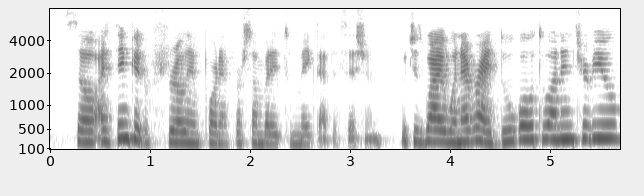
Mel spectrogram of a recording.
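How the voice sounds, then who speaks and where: A woman's high-pitched voice at a very fast pace, with big swings in loudness, ordinary pitch variation and hardly any pauses. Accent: Spanish. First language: Spanish. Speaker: nurse practitioner / registered nurse. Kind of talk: tutorial. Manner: casual, with many fillers.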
